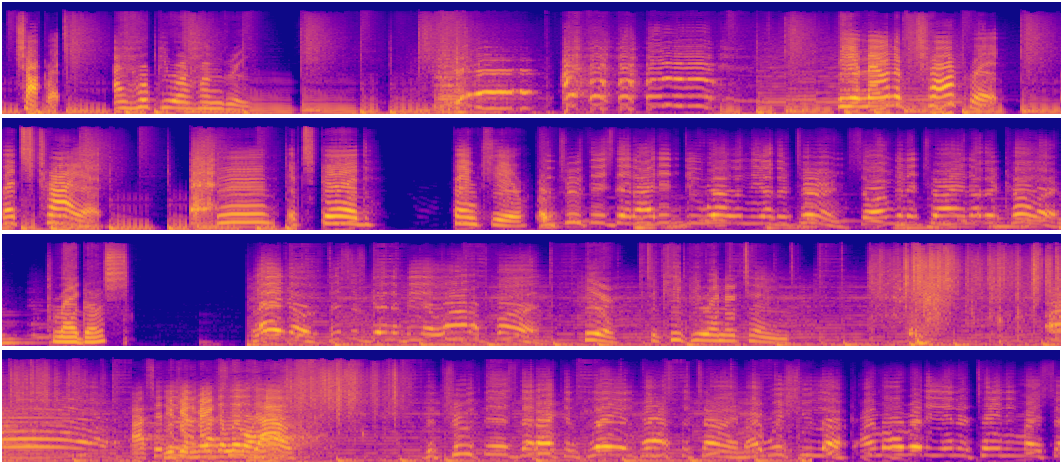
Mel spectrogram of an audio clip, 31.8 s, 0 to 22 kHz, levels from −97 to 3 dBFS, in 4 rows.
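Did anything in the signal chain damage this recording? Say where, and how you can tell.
Yes. The damage sits at the converter, where the sampling clock is being shaken by periodic clock jitter at a rate of around 1 kHz, present from start to finish. Each sample is taken slightly early or late in a regular cycle, so every component of the sound picks up sidebands spaced about 1 kHz above and below it, stronger on high-frequency content. The result is a rough, metallic edge riding on the audio that disappears whenever the sound stops.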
